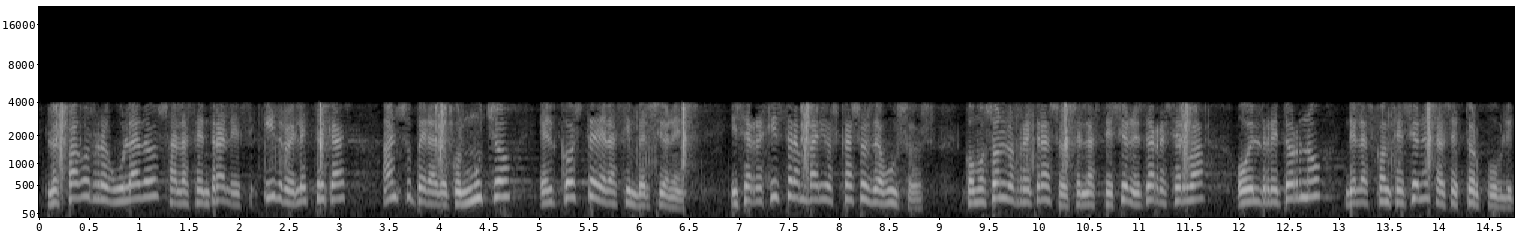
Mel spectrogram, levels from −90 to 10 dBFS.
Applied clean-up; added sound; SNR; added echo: none; Camera; 8 dB; none.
